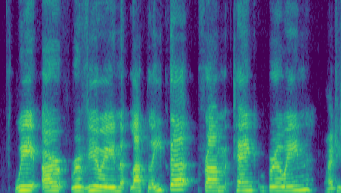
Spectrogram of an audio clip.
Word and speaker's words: La Playita: We are reviewing La Plita from Tank Brewing.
